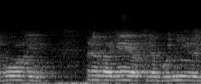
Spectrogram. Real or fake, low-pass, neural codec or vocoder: real; 10.8 kHz; none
